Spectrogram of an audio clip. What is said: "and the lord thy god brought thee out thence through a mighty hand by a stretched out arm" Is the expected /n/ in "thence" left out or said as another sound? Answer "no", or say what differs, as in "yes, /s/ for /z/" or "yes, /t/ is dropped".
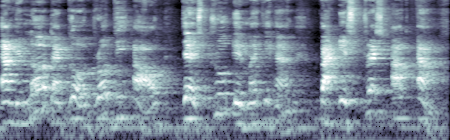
yes, /n/ is dropped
